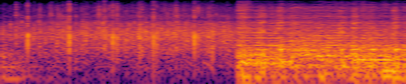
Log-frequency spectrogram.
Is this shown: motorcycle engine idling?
no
